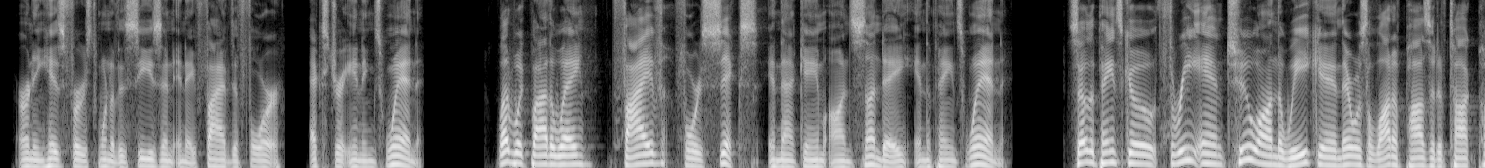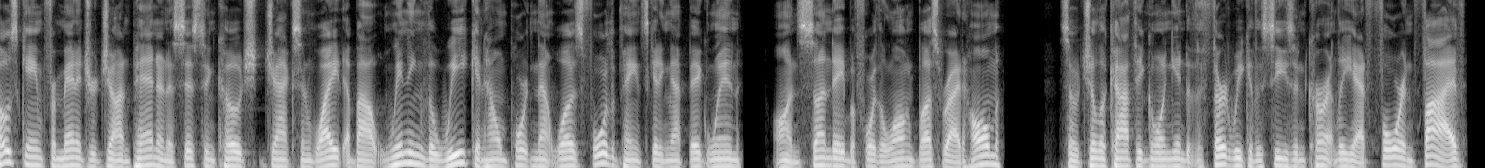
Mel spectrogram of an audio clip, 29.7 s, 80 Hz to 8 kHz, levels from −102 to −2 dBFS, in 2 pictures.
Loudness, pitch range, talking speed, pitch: -16 LUFS, 110-140 Hz, 195 wpm, 120 Hz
